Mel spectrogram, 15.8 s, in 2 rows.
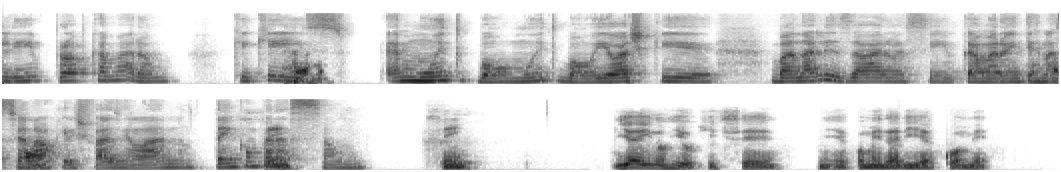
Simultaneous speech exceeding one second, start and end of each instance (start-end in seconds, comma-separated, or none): none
